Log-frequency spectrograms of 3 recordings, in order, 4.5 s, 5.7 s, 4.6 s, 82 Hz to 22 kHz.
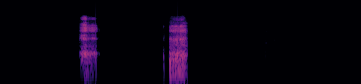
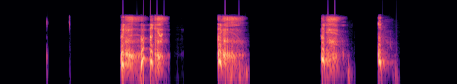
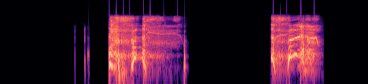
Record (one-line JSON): {"exhalation_length": "4.5 s", "exhalation_amplitude": 695, "exhalation_signal_mean_std_ratio": 0.22, "cough_length": "5.7 s", "cough_amplitude": 32768, "cough_signal_mean_std_ratio": 0.3, "three_cough_length": "4.6 s", "three_cough_amplitude": 30320, "three_cough_signal_mean_std_ratio": 0.38, "survey_phase": "beta (2021-08-13 to 2022-03-07)", "age": "18-44", "gender": "Female", "wearing_mask": "No", "symptom_cough_any": true, "symptom_runny_or_blocked_nose": true, "symptom_abdominal_pain": true, "symptom_fever_high_temperature": true, "symptom_headache": true, "symptom_change_to_sense_of_smell_or_taste": true, "symptom_loss_of_taste": true, "symptom_onset": "2 days", "smoker_status": "Prefer not to say", "respiratory_condition_asthma": false, "respiratory_condition_other": false, "recruitment_source": "Test and Trace", "submission_delay": "2 days", "covid_test_result": "Positive", "covid_test_method": "RT-qPCR", "covid_ct_value": 15.7, "covid_ct_gene": "ORF1ab gene", "covid_ct_mean": 16.0, "covid_viral_load": "5600000 copies/ml", "covid_viral_load_category": "High viral load (>1M copies/ml)"}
